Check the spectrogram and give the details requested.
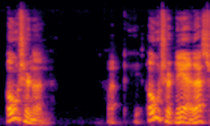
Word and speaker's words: Altarnun: Cornwall a few years ago now and they pronounced it they said, "Altarnun."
